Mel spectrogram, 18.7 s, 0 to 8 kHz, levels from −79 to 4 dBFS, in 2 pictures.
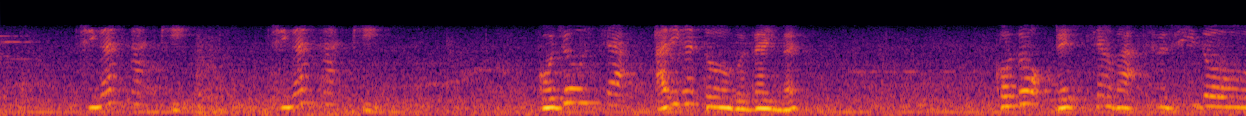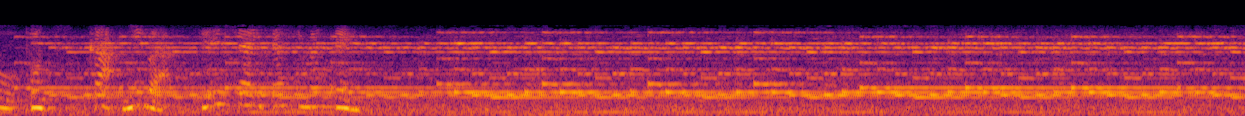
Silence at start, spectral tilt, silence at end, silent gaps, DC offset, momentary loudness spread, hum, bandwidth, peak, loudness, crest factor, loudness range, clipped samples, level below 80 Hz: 0 s; -11.5 dB/octave; 0 s; none; under 0.1%; 14 LU; none; 4.2 kHz; -2 dBFS; -16 LUFS; 14 dB; 6 LU; under 0.1%; -36 dBFS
